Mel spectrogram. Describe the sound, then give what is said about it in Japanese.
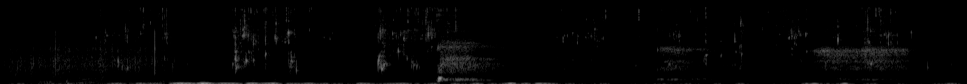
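Wet, squishy rubbing and soft crackles from an ASMR ear massage. Irregular bursts of close, moist texture come and go with short pauses, and no one talks. “そしたらお耳のマッサージ。”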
